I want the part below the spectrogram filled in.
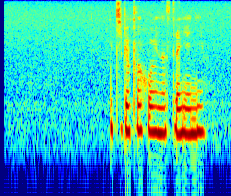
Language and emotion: Russian, sad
